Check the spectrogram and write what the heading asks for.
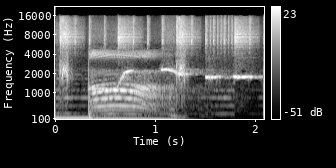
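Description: K-pop dance track playing: a deep bass note under a falling pitched line, then a whistle that slides up and holds one high note through the second half.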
